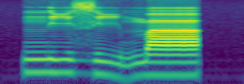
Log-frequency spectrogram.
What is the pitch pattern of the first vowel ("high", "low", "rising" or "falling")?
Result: high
